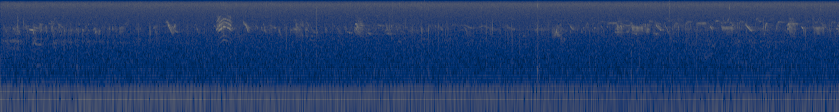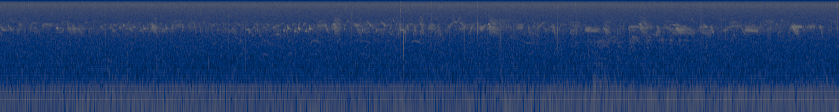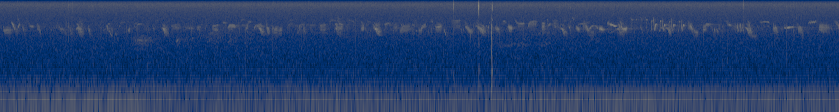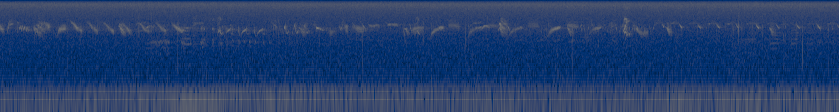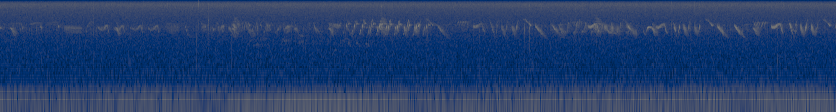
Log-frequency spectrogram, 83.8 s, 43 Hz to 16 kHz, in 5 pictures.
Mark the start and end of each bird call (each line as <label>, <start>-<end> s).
Erckel's Francolin (Pternistis erckelii), 0.0-2.5 s
Eurasian Skylark (Alauda arvensis), 3.3-3.6 s
Hawaii Amakihi (Chlorodrepanis virens), 4.3-4.7 s
Eurasian Skylark (Alauda arvensis), 4.8-83.8 s
Hawaii Amakihi (Chlorodrepanis virens), 7.1-7.3 s
Hawaii Amakihi (Chlorodrepanis virens), 12.3-12.5 s
Erckel's Francolin (Pternistis erckelii), 14.0-15.4 s
Hawaii Amakihi (Chlorodrepanis virens), 15.7-16.0 s
Hawaii Amakihi (Chlorodrepanis virens), 23.4-23.6 s
Hawaii Amakihi (Chlorodrepanis virens), 26.5-26.8 s
Erckel's Francolin (Pternistis erckelii), 28.7-30.6 s
Hawaii Amakihi (Chlorodrepanis virens), 29.5-29.8 s
Hawaii Amakihi (Chlorodrepanis virens), 35.1-35.3 s
Erckel's Francolin (Pternistis erckelii), 36.2-38.6 s
Hawaii Amakihi (Chlorodrepanis virens), 40.2-40.4 s
Erckel's Francolin (Pternistis erckelii), 53.2-55.8 s
Hawaii Amakihi (Chlorodrepanis virens), 60.3-60.5 s
Hawaii Amakihi (Chlorodrepanis virens), 62.8-63.0 s
Erckel's Francolin (Pternistis erckelii), 65.3-67.1 s
Hawaii Amakihi (Chlorodrepanis virens), 71.7-71.9 s
Hawaii Amakihi (Chlorodrepanis virens), 73.9-75.7 s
